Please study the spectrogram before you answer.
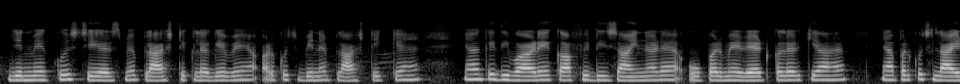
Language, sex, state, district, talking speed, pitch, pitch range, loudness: Hindi, female, Bihar, Saharsa, 195 wpm, 200 Hz, 190-210 Hz, -22 LUFS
